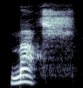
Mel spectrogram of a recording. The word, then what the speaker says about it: marches: Tu marches. Tu marches. Letter S is silent.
